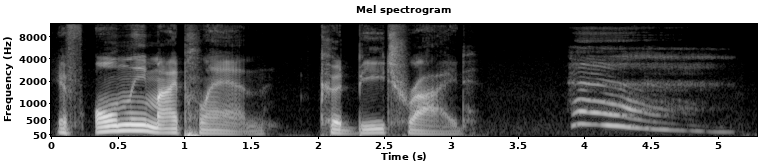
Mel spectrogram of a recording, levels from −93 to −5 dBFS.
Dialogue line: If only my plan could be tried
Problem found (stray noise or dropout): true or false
true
